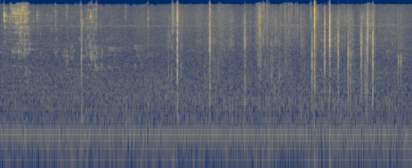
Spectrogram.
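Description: Water poured from a plastic bottle into a stainless steel cup, a short trickle right at the start, followed by scattered sharp clicks and ticks, several in quick succession a little after five seconds in, over a low steady hum.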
